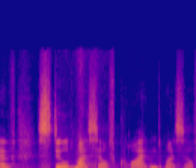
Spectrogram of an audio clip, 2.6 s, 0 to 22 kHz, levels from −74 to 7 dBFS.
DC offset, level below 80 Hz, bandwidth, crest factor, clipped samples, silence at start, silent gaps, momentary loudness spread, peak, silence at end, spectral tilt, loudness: under 0.1%; -66 dBFS; 16 kHz; 20 dB; under 0.1%; 0 s; none; 12 LU; -8 dBFS; 0 s; -3 dB/octave; -27 LUFS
